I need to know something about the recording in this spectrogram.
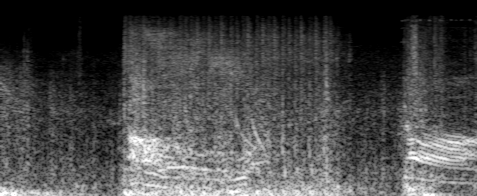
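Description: Gunfire bursts in a video game battle.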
